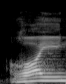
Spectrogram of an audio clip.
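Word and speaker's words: غين: ছাড়া বলুন আবার বলুন গন হরফটি মোটা অক্ষর উচ্চারণ করার সময় অবশ্যই মোটা করে বলতে হবে আইন এবং গন হরফটি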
